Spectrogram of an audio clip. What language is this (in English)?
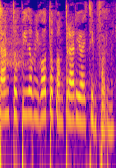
Spanish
